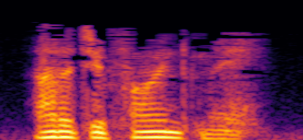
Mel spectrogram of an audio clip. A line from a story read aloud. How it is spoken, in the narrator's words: whispered Johnny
